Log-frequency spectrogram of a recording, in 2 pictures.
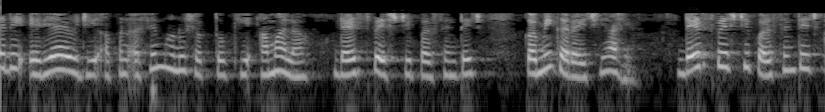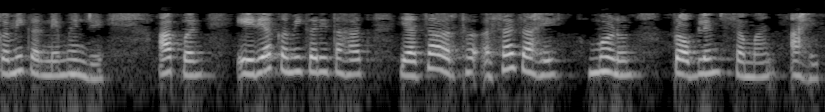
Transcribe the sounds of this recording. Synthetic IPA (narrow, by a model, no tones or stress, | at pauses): əd̪iːʔeɾiaewd͡ʑiːʔapəɳʔə̰sem̤əɽ̃uːɕək̚t̪okiːʔam̤ala | ɖeɽspest͡ɕiːpəɾseɳʈed͡ʑkəmiːkəɾajt͡ɕiːaɦe | ɖeɽspest͡ɕiːpəɾseɳʈed͡ʑkəmiːkəɾɳem̤əɳd͡ʑe | apəɳ | eɾijakəmiːkəɾiːt̪aɦat̪ | jat͡saəɾt̪ʰəʔəsat͡saɦe | m̤əɽ̃uːn | pɾɔblemsəmanaɦet̪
